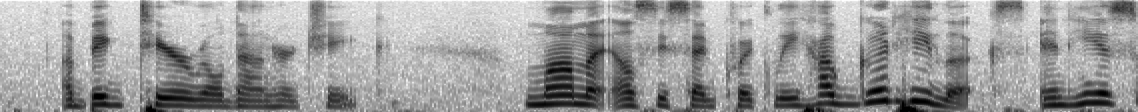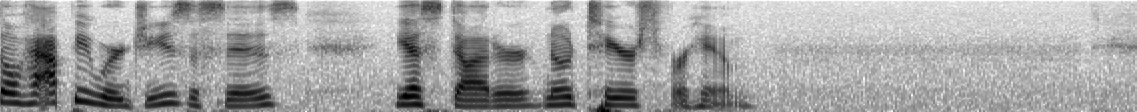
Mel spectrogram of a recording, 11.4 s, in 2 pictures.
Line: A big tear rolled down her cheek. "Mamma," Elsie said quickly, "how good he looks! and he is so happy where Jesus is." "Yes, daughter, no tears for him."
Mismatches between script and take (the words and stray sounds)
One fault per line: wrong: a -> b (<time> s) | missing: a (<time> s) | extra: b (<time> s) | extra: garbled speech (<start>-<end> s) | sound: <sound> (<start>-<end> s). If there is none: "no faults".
no faults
